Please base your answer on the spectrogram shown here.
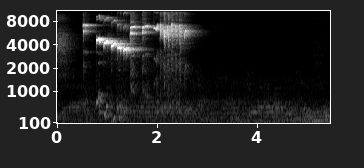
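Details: Orange-headed thrush in energetic song. A single burst of about two seconds opens with clear descending whistles and runs into a rapid buzzy, twittering stretch, followed by silence.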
